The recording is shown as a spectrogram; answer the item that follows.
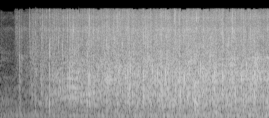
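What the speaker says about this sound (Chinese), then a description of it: "有听过的拍手" An audience at a coffee-shop political forum in Johor breaks into applause that swells within the first second, then holds as a dense, steady wash of many clapping hands.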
